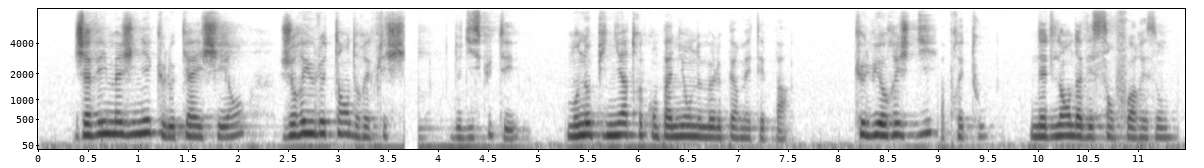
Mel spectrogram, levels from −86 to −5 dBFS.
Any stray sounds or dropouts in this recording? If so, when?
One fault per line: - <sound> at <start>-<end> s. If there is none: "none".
- dropout at 3.7-3.8 s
